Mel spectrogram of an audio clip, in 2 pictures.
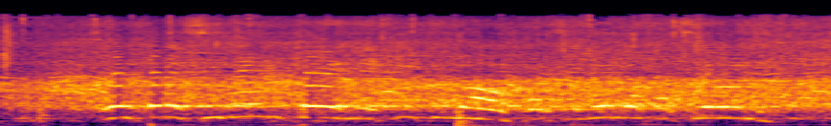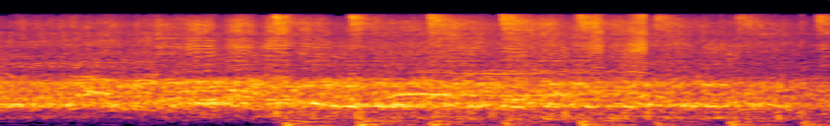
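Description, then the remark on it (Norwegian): A crowd of nearly several tens of thousands cheers and shouts at a protest rally in Mexico against the president's tax and oil-industry reforms, greeting left-wing politician Andrés Obrador; a steady, loud roar of many voices with individual yells and whoops rising above it throughout. “Under står venstrepolitiker Andrés Obrador og tar imot jubel og vivarop fra ei menneskemengde på nesten flere titalls tusen.”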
